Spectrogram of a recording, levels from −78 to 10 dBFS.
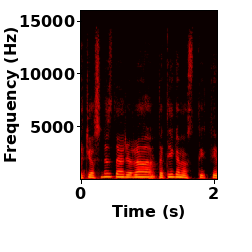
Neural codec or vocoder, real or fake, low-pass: codec, 32 kHz, 1.9 kbps, SNAC; fake; 14.4 kHz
